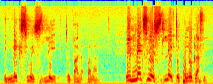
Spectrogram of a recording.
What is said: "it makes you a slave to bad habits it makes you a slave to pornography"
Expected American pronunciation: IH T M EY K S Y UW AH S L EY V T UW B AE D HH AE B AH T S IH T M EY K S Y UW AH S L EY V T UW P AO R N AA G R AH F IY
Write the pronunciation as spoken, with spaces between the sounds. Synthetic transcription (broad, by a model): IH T M EY K S Y UW AH S L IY P T UW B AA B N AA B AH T IH T M EY K S Y UW AH S L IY P T UW P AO N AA G R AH F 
